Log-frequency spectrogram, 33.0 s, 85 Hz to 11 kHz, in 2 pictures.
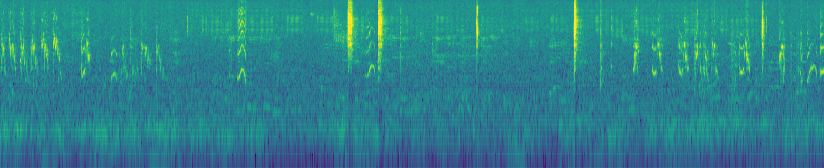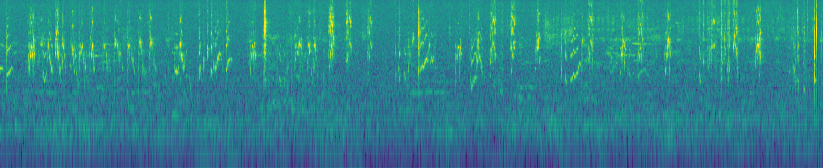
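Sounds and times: budgerigars chattering: 0.0 - 3.3, 4.6 - 5.0, 6.8 - 7.8, 11.4 - 32.9.

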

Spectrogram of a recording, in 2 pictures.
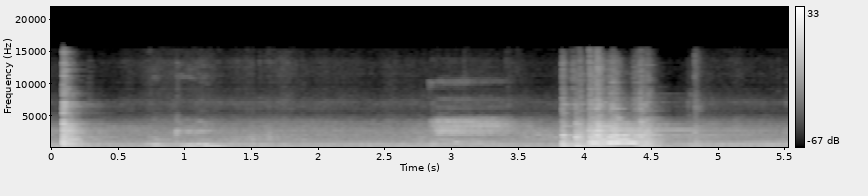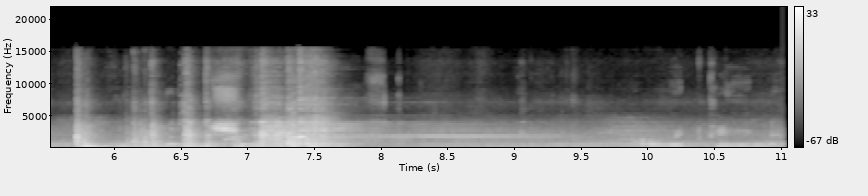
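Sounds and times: heavier metal knock: 5.8 - 6.7.

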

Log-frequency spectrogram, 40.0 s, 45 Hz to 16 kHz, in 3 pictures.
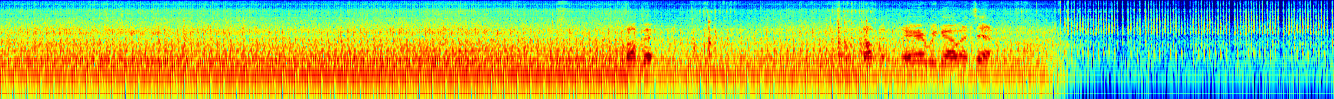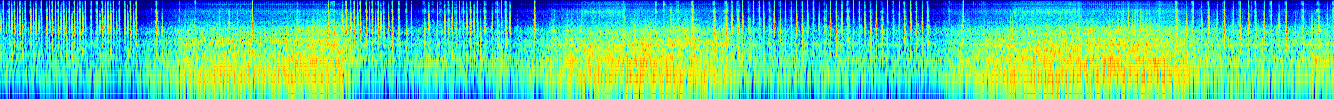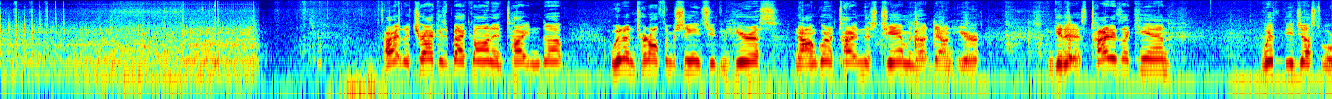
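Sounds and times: excavator diesel engine running: 0.0 - 29.4.

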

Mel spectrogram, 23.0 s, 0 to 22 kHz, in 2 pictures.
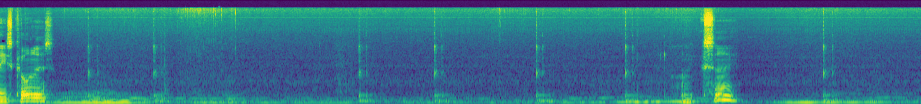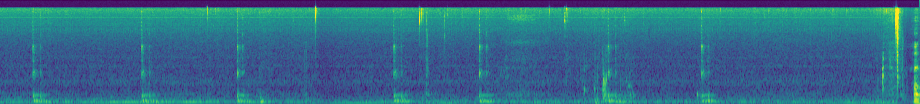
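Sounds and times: low hum: 0.4 - 15.0
computer mouse clicking: 4.5 - 4.7, 5.4 - 5.6, 10.3 - 10.6.

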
